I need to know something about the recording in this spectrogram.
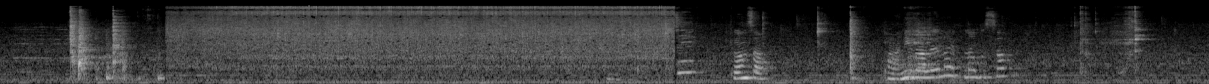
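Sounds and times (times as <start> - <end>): loud steady sizzle: 1.7 - 7.0.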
